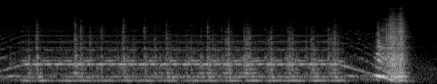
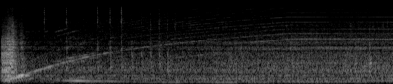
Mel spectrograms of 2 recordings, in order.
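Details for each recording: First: MDF CNC router stepper motors on a new controller with a higher-voltage power supply: steady low hum with whine while the axis moves, short clatter at stop; different initial hum on all axes, cause unknown, movement accuracy unverified. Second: MDF CNC router X-axis stepper on a new controller and higher-voltage supply, max feed about 70 inches per minute: tone sweeps up then holds a steady whine with no stalling; runs cleanly, stalls only above that rate.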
